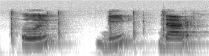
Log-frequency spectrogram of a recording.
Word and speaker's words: olvidar: Então, no espanhol, o V ele é pronunciado com o som do B, do português. No caso, como seria lida essa palavra aqui? Olvidar. A pronúncia seria olvidar. E vida. A pronúncia seria Vida. Coloquem aí o livro de vocês, peguem aí.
